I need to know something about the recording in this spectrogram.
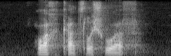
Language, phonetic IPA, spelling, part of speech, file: Bavarian, [ˈoa̯xkat͡sl̩ˌʃwoa̯f], Oachkatzlschwoaf, noun, De-at-Oachkatzlschwoaf.ogg
- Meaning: squirrel tail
